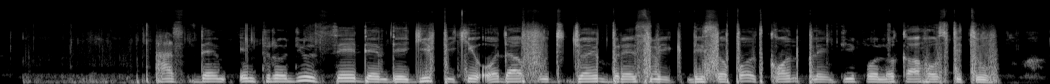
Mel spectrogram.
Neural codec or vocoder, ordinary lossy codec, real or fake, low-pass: vocoder, 48 kHz, 128 mel bands, Vocos; none; fake; 14.4 kHz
